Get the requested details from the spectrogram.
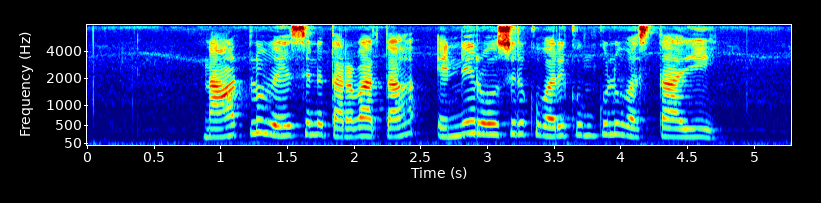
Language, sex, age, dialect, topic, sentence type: Telugu, female, 18-24, Utterandhra, agriculture, question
